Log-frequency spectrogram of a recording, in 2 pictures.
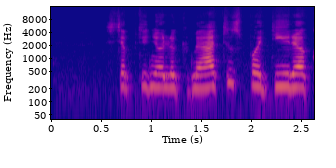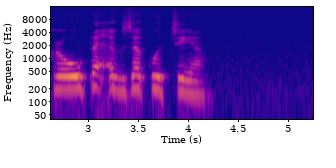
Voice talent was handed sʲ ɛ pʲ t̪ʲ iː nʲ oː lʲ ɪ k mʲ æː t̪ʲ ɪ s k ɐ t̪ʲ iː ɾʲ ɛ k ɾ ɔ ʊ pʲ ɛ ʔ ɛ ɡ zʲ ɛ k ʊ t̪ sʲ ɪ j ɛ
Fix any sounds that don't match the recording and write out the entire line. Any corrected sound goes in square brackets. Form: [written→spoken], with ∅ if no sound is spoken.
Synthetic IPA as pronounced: sʲ ɛ pʲ t̪ʲ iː nʲ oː lʲ ɪ k mʲ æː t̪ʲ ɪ s [k→p] ɐ t̪ʲ iː ɾʲ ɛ k ɾ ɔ ʊ pʲ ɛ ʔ ɛ ɡ zʲ ɛ k ʊ t̪ sʲ ɪ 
